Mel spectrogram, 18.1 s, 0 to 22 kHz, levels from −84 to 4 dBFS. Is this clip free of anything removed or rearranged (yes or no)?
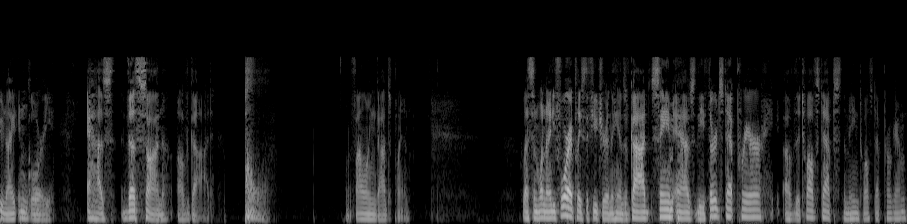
no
